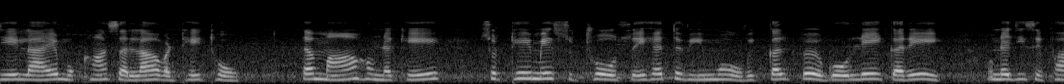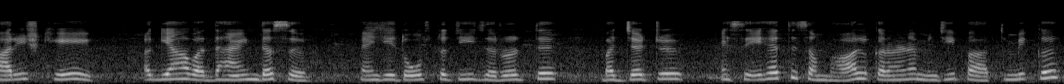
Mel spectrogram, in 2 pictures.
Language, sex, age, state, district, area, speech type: Sindhi, female, 45-60, Rajasthan, Ajmer, urban, spontaneous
